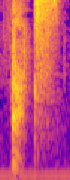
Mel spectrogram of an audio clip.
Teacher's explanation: three consonant sounds c t s these are voiceless sounds and we drop the middle one which happens to be a t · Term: omit the T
